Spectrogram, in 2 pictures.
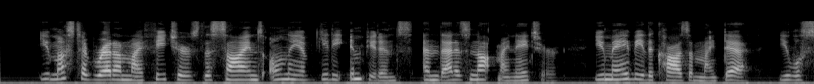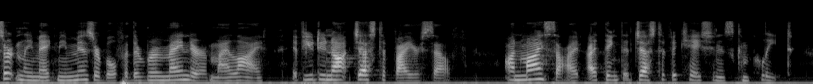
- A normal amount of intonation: Yes, average, 3.6 semitones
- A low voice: No, high, 205 Hz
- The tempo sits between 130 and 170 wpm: No, average, 200 wpm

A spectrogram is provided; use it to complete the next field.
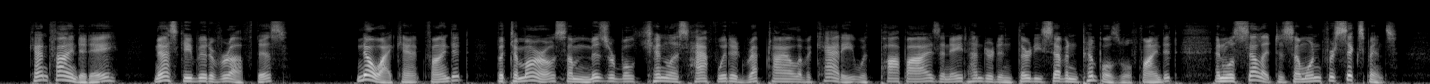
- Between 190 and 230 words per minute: Yes, average, 195 wpm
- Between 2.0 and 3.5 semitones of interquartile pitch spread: No, average, 4.9 semitones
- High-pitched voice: No, low, 135 Hz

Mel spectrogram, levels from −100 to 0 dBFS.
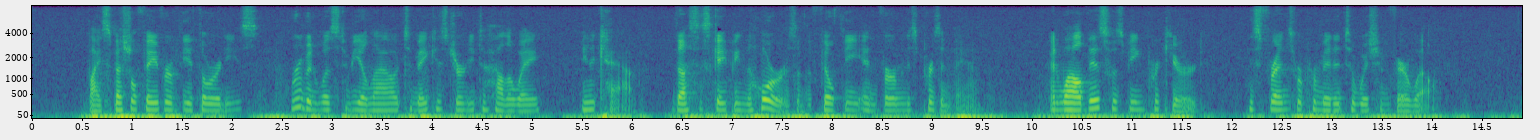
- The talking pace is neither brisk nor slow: Yes, average, 180 wpm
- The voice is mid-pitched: Yes, medium, 145 Hz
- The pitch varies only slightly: Yes, narrow, 2.0 semitones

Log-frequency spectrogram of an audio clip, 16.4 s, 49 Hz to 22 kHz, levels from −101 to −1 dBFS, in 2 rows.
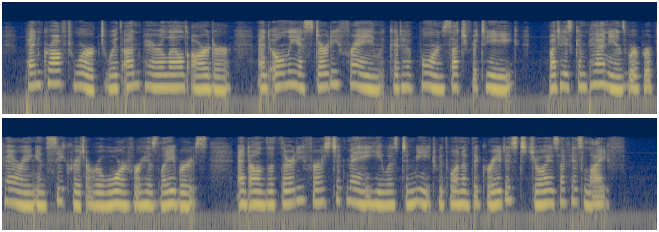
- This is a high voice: Yes, high, 205 Hz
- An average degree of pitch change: No, narrow, 2.2 semitones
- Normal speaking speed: Yes, average, 170 wpm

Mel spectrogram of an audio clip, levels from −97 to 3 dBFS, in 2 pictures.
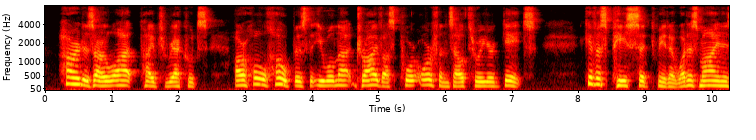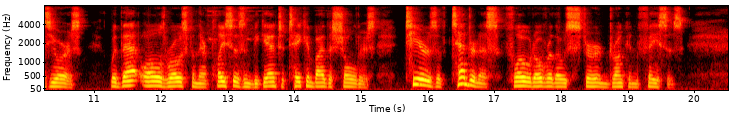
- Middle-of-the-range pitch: Yes, medium, 150 Hz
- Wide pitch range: No, average, 3.9 semitones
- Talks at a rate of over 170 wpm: No, average, 165 wpm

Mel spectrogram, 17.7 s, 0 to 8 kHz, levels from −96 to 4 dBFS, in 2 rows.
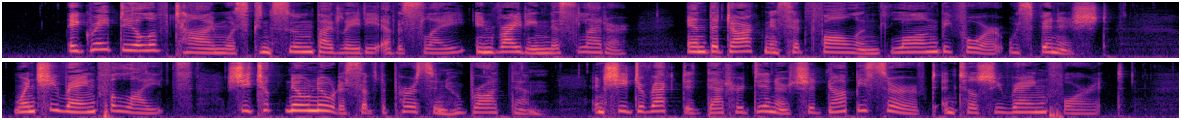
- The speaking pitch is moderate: No, high, 215 Hz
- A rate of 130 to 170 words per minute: No, average, 185 wpm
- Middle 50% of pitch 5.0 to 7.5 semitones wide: No, average, 4.4 semitones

